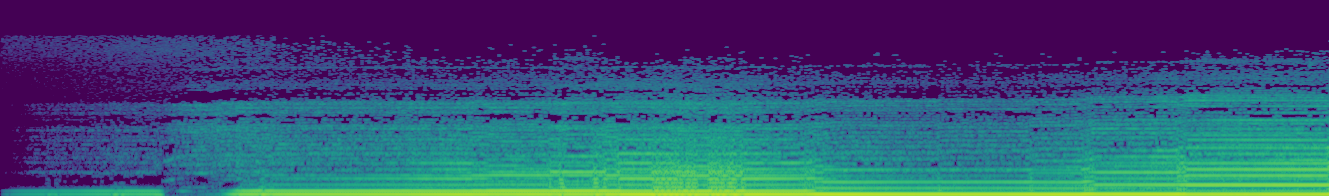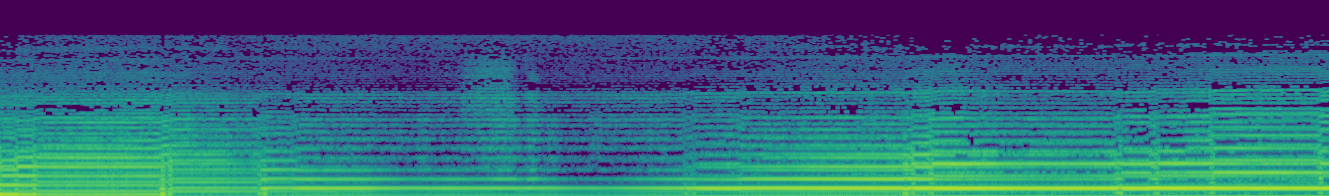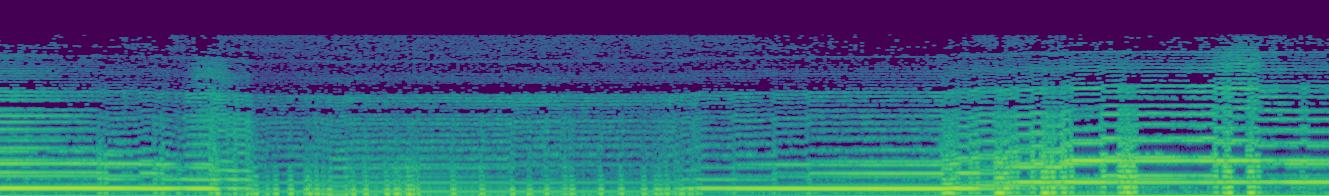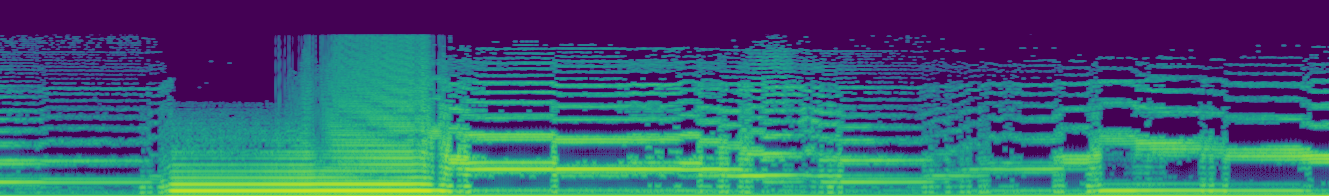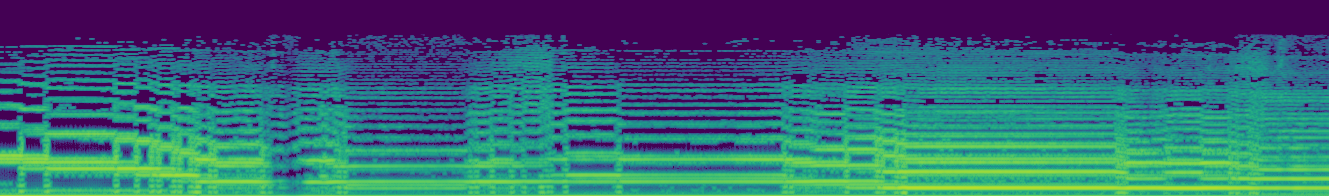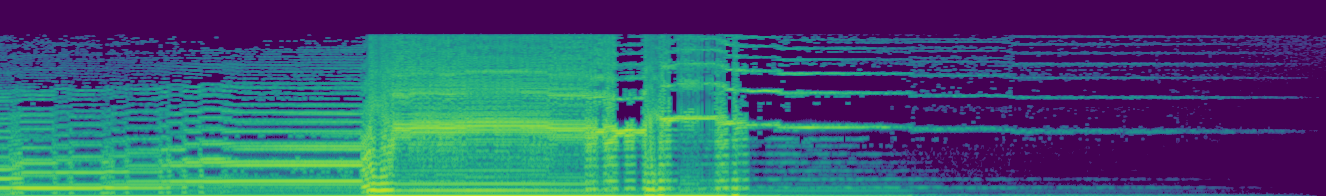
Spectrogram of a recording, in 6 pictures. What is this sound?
A long and low clarinet tone processed by Granulab. The character is changed dramatically resulting in a moving tone with dramatic and cinematic quality. You have to listen through it and use the parts that suit best for a particular scene.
